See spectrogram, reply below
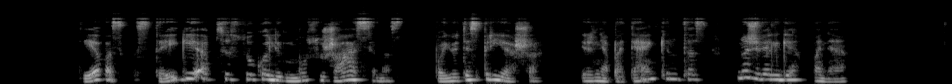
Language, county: Lithuanian, Klaipėda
